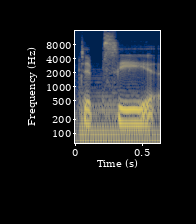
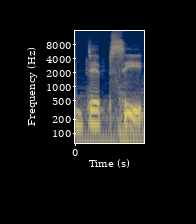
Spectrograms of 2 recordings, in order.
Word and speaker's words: Dipsea: So, I have talked about Dipsy a few times on the podcast and now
